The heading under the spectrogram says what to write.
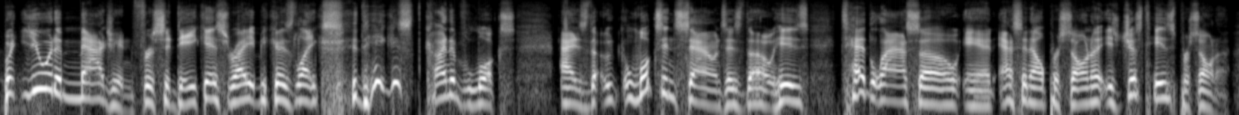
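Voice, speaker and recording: A man's voice: high voice, animated, a little slow, vocal fry, fairly bright tone, no echo. A man co-hosting a podcast, chatting casually with a joking, laughing manner. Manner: laughing, jokey, puts on silly voices. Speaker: podcast co-host. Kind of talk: casual chat.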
